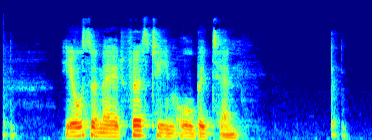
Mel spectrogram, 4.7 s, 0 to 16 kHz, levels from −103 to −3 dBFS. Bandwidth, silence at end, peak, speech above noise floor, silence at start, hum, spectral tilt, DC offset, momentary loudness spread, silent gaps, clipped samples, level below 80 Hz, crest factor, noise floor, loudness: 7.8 kHz; 0.35 s; -6 dBFS; 51 dB; 0.05 s; none; -6.5 dB/octave; under 0.1%; 24 LU; none; under 0.1%; -48 dBFS; 20 dB; -76 dBFS; -25 LUFS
